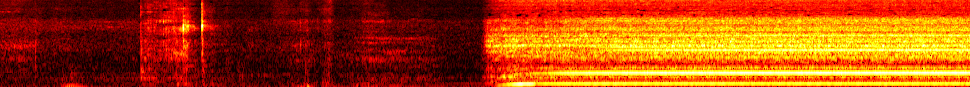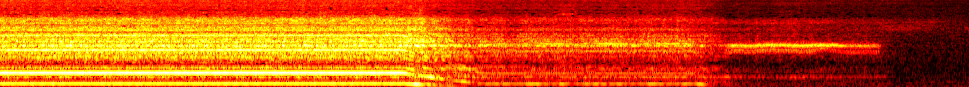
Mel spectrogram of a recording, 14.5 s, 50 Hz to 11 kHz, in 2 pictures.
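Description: RCBS ChargeMaster 1500 powder dispenser's motor spinning its drop tube to throw a powder charge. A steady hum starts about four seconds in; about ten seconds in the pitch slides down as the motor slows to trickle the last grains, and it stops near the end.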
